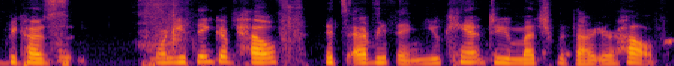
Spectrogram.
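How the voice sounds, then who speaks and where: A woman on a casual panel chat with a soft voice that turns crackly and raw, telling a long, earnest, indignant story. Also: fairly high pitch, normal speed.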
